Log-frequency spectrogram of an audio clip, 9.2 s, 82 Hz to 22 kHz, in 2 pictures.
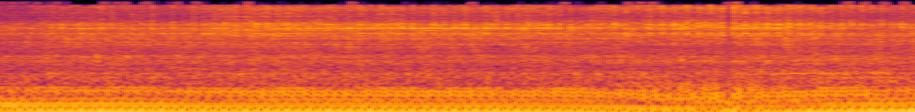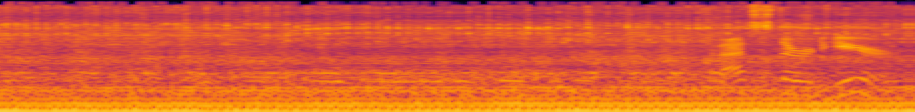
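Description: A 1940 Farmall H tractor with an M&W 9-speed runs loud and steady in high third gear as its throttle is opened up, a constant rumbling engine drone throughout.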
